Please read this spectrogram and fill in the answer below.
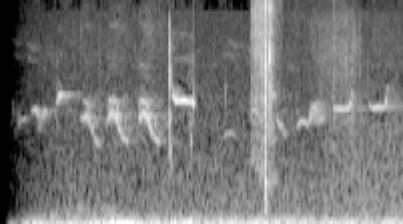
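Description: Songbirds chirping in a quick series of short falling whistles over a low steady rumble, with a brief noisy burst a little past halfway.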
